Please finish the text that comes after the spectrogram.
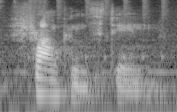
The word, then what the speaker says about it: Frankenstein: as the monster oh God Young Frankenstein it's pronounced Frankenstein um I love the putting on the red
